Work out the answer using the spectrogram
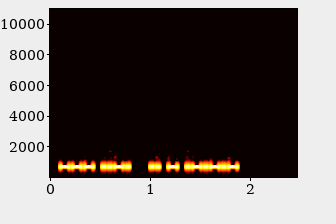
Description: Morse code, heard as a keyed tone, about 37 wpm, 700 Hz. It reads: OF IT.
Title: Sentences from Top 200 Words and Abbreviations 40wpm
